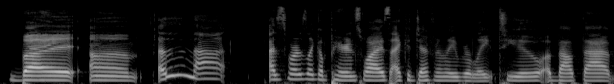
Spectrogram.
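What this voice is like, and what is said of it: Weak, worn-out voice. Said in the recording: “Sorry if you guys can't hear me. I'm trying to project my voice. ... My voice is gone. ... And I'm tired, early. But my voice is gone.”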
